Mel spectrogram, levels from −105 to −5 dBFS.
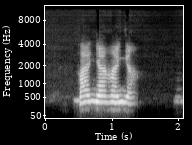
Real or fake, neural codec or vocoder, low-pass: fake; codec, 32 kHz, 1.9 kbps, SNAC; 10.8 kHz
